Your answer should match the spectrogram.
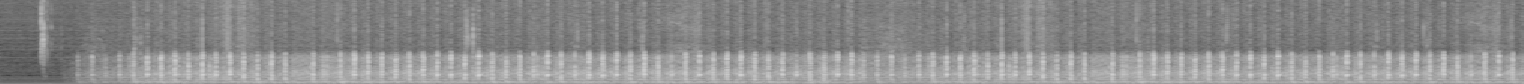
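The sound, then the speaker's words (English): A pulsar's radio signal turned into sound: a loud, rapid, steady thumping pulse, about eleven beats a second, with a harsh buzzing texture. It starts abruptly and continues unchanged with no voices. “That's called the pulsar.”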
